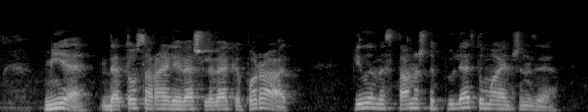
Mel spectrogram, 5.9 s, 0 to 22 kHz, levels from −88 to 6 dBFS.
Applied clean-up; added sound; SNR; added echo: none; none; none; none.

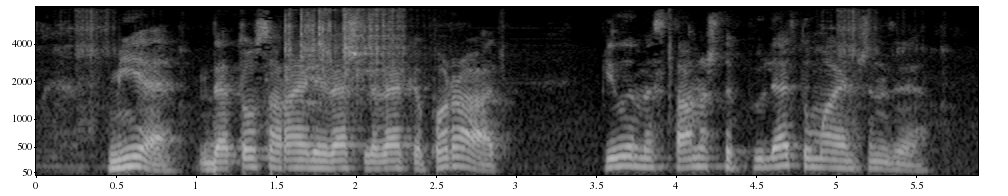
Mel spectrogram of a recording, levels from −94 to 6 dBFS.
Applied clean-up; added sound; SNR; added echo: none; Coin (dropping); 17 dB; none.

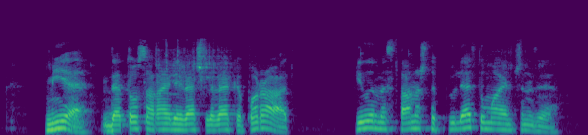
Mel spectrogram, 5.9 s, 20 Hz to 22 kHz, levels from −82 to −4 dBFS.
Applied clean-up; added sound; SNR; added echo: neural mask model RNNoise.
